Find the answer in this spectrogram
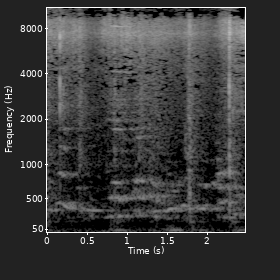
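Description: Quiet voices talking in the background, with a few faint knocks.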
